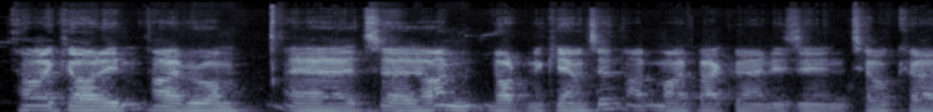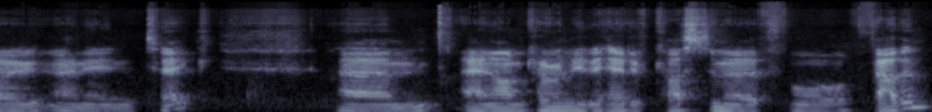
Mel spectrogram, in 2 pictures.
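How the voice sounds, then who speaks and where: With a British accent, a man at medium pitch talks at a moderate pace with fairly even intonation. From UK. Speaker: tech company customer lead. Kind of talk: panel discussion.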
